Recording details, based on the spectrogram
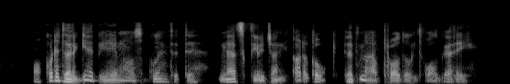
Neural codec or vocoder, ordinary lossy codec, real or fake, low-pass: codec, 16 kHz, 1 kbps, FreqCodec, larger model; Opus, 64 kbps; fake; 7.2 kHz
